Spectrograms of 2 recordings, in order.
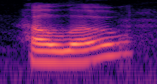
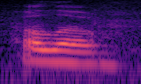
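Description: First: It is said loudly. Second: It is said quietly.

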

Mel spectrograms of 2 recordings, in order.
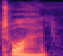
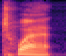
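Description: First: It is pronounced the American way. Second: It is pronounced the Irish way.

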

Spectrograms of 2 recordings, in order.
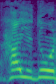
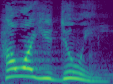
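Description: First: It is asked in a quick, casual way. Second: It is asked in a sincere, earnest way.

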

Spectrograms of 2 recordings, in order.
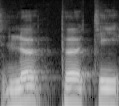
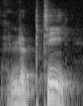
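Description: First: The vowel in 'petit' is clearly pronounced. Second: The vowel in 'petit' is dropped.

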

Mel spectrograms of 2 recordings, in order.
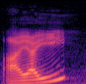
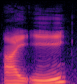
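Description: First: The opening vowel sound is said twice. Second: The opening vowel sound is said once.

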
